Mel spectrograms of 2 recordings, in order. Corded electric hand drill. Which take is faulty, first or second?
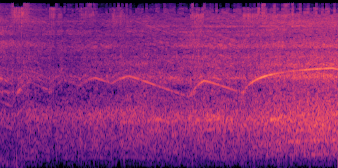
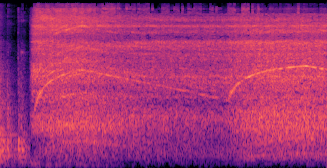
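second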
